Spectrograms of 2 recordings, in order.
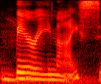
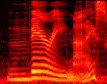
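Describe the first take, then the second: First: The word 'very' begins with a B sound. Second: The word 'very' begins with a V sound. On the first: "You say B like very nice" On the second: "instead of V like very nice"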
